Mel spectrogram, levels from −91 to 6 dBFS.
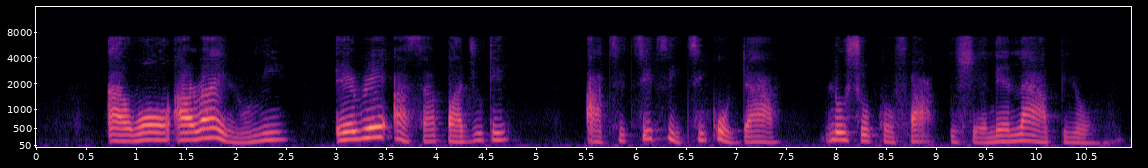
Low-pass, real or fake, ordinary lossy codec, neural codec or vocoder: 7.2 kHz; fake; none; codec, 16 kHz, 1.1 kbps, Voila-Tokenizer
